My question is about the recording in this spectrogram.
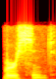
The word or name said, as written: versant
